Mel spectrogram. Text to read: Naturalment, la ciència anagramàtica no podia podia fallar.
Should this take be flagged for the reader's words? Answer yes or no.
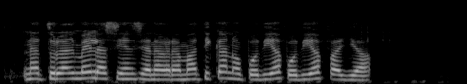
no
